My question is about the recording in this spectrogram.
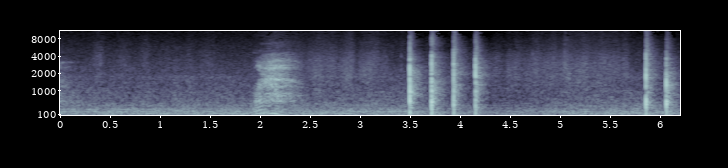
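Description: Two quick runs of four sharp clicks, one midway and one near the end, over faint room tone, with a short breathy voice sound about two seconds in.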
